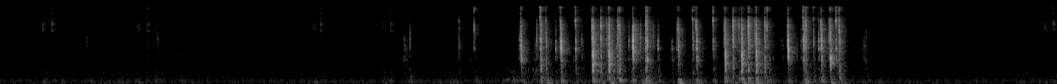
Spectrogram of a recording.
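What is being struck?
Plastic mechanical keyboard.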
